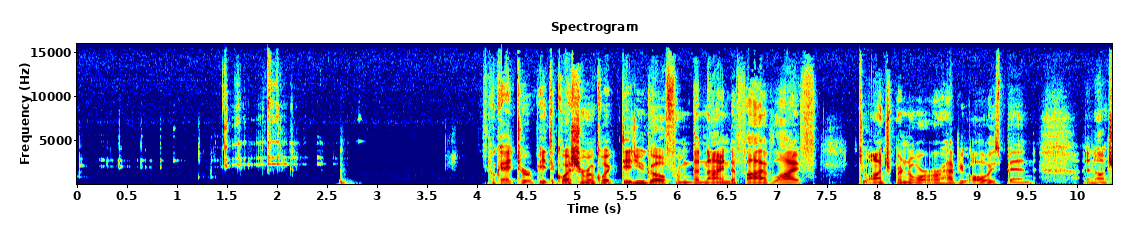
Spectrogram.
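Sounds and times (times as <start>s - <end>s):
ice cubes clinking against a drinking glass: 0.0s - 2.6s
speech: 4.1s - 10.3s.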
